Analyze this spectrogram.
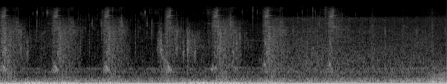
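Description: Sword blows strike an enemy in quick hits.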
